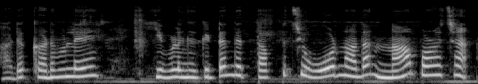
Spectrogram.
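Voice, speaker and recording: A woman's voice: very high-pitched, normal speed, dry recording. A woman doing a fussy, stubborn mother-in-law. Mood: whiny protest. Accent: Kanyakumari Tamil. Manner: whiny, protesting, dramatic. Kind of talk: cartoon voice acting.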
